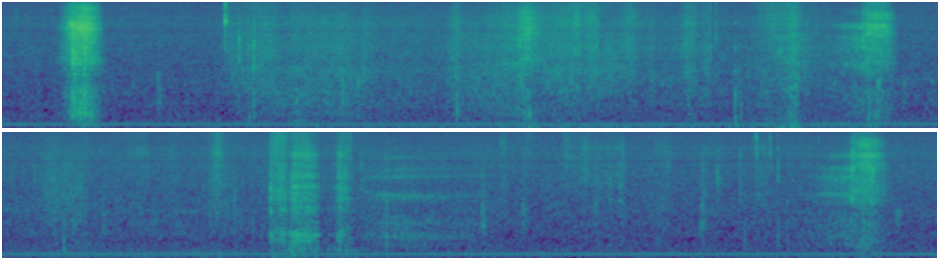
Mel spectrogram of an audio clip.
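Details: Several short, sharp sneezes with sniffs between them over a steady low hum in a small room, followed by nose blowing.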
